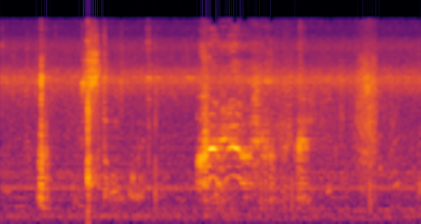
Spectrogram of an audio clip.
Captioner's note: screams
